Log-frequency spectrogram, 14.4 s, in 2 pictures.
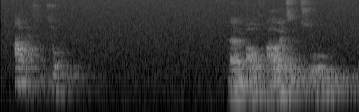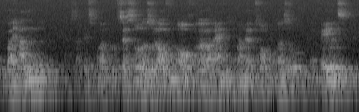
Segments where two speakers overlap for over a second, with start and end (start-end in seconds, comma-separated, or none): none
